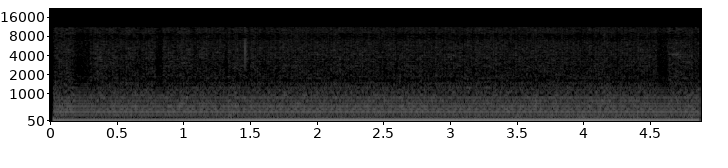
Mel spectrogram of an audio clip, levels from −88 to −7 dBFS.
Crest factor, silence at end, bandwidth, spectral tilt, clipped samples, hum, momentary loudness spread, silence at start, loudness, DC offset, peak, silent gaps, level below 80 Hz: 16 dB; 0 s; 11.5 kHz; -4 dB/octave; under 0.1%; none; 3 LU; 0.05 s; -54 LUFS; under 0.1%; -36 dBFS; none; -52 dBFS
